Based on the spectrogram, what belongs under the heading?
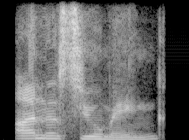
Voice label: "Unassuming", Indian

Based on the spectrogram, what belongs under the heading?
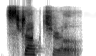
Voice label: "structural", Indian

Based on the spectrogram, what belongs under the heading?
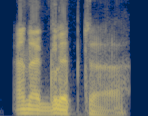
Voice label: "anaglypta", British

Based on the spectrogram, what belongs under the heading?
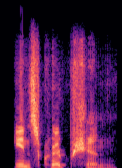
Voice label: "inscription", American

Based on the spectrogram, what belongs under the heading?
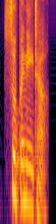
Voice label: "supinator", Indian

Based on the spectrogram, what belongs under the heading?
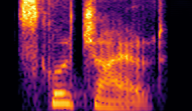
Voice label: "schoolchild", Indian

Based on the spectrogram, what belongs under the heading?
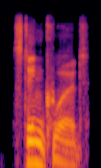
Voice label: "stinkwood", British

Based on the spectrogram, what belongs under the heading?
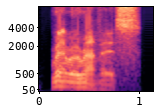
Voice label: "rara avis", British

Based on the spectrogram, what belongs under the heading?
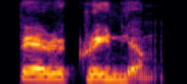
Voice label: "pericranium", Indian; Dictionary

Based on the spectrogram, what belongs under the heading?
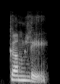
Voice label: "comely", Indian

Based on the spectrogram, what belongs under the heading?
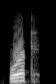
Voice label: "work", American

